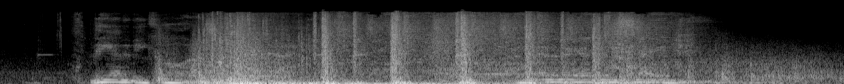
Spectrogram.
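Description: Weapons fire and blast in rapid, heavy bursts.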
